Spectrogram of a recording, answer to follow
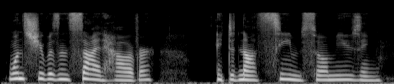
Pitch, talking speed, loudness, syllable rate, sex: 215 Hz, 165 wpm, -18 LUFS, 5.3 syllables/s, female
